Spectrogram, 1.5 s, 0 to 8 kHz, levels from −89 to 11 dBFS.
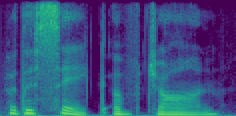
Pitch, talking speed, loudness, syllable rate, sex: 160 Hz, 205 wpm, -17 LUFS, 3.6 syllables/s, female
